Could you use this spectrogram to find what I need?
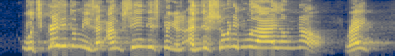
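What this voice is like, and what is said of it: Ecuadorian-accented English. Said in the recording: “the Ecuadorian guy with the funny accent”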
